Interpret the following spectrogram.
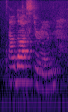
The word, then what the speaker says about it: aldosterone: Aldosterone. The video, they're going to say it aldosterone, because I think they're Australian. Either pronunciation is fine.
